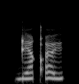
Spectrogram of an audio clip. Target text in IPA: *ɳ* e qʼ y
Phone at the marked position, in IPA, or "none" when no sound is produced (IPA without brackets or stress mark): ɖ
